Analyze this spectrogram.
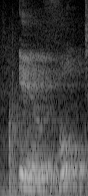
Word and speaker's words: il faut: How many times do I need to tell you, do not pronounce the T.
